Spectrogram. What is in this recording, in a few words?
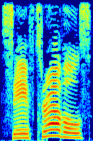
Dwarf Female Guard NPC Farewell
